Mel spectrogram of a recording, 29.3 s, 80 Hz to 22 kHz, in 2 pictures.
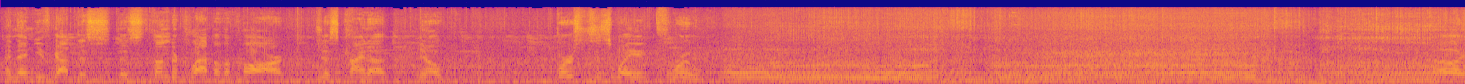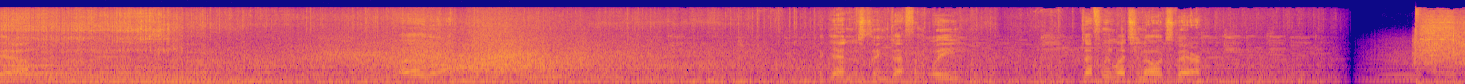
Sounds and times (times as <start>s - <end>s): Speech: 0.0s - 4.4s, 5.6s - 7.0s, 14.4s - 15.0s, 18.6s - 19.2s, 22.9s - 24.3s, 25.5s - 26.7s
Car: 0.0s - 28.2s
Music: 2.8s - 7.2s, 22.1s - 29.3s.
